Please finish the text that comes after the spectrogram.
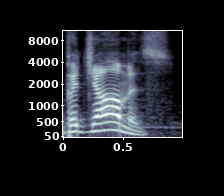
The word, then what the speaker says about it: pajamas: But in the song, they pronounce it bananas in pajamas. So that it sounds like it actually rhymes instead of saying pajamas. It's not pajamas, it's pajamas.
